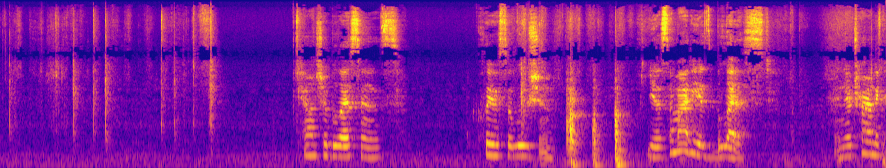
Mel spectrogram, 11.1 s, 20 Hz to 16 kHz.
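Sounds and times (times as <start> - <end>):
cards being leafed through: 0.0 - 2.8
woman speaking: 3.7 - 5.1, 6.0 - 7.1, 8.1 - 9.8, 10.4 - 11.0.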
